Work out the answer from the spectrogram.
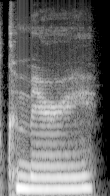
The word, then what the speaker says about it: Camary: Yeah, I was read as Camary. Yeah, it says Camary.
